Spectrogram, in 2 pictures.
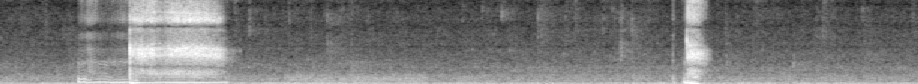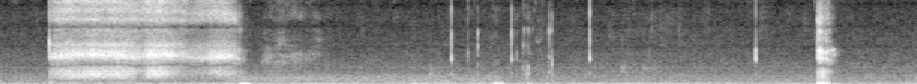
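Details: Sleeping cat snoring loudly: two long, raspy, hissing breaths roughly six seconds apart, each lasting about a second, with a few faint clicks and soft snuffles between them in an otherwise quiet room.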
